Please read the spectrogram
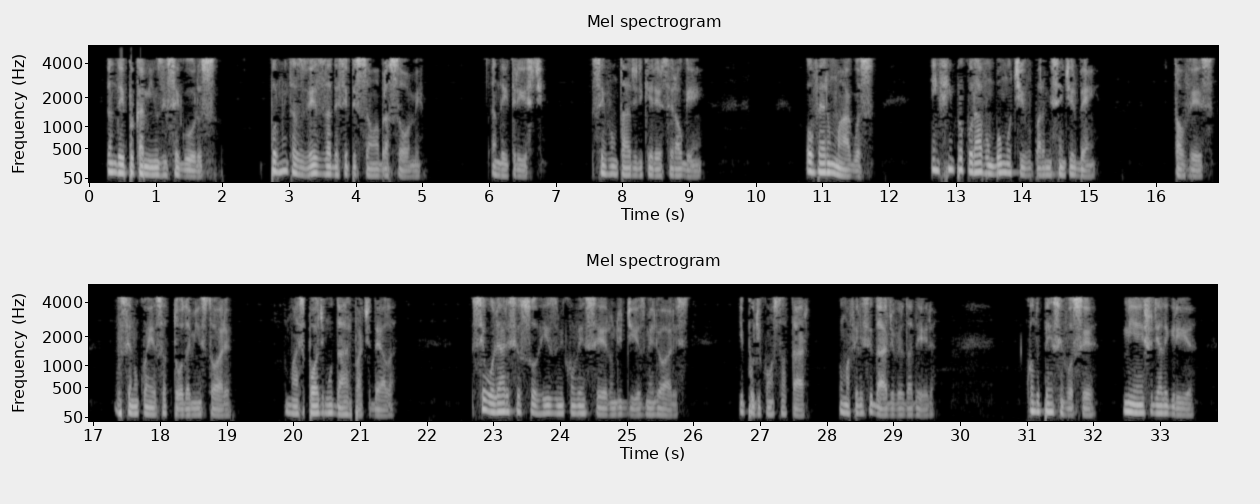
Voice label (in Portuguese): Romantica Masculino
